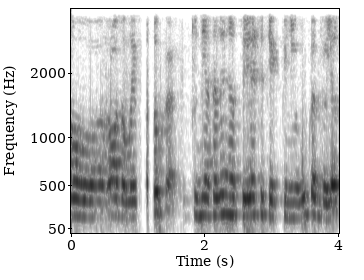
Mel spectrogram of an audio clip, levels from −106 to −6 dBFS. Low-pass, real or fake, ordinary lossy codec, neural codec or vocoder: 3.6 kHz; real; AAC, 32 kbps; none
